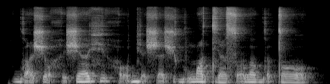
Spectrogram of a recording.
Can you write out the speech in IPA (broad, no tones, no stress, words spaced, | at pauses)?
ɡʷɑ̰ʃɔ̰ hə̰ʃɜfʲʊ hɔ̰bʲɑ̰ ʃɑ̰ʃʊɡʷḭmɑ tʲɑsɔ̰lɒɡʷɑ̰ tɔ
